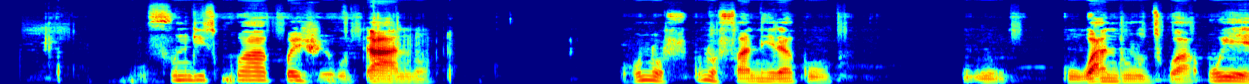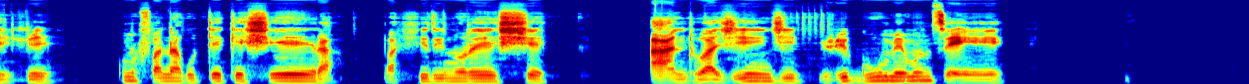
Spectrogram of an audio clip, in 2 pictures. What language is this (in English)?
Ndau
